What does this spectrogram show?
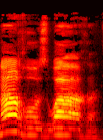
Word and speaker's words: arrosoir: C'est un arrosoir. C'est un arrosoir. Arrosoir. Arrosoir. Arrosoir. Arrosoir. C'est la troisième syllabe qui contient le son Z. S se trouve entre deux voyelles et il se prononce Z.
